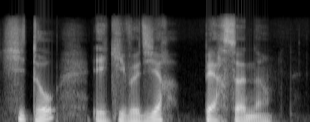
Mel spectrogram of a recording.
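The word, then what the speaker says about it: ひと: On enchaîne avec un autre kanji essentiel, shito qu'on prononce hito et qui veut dire personne.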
